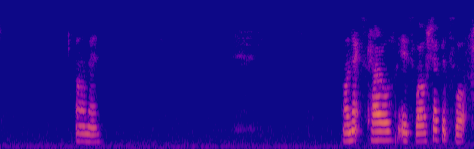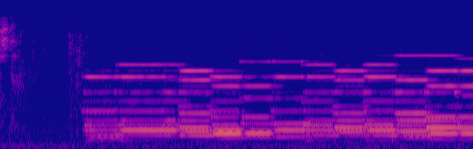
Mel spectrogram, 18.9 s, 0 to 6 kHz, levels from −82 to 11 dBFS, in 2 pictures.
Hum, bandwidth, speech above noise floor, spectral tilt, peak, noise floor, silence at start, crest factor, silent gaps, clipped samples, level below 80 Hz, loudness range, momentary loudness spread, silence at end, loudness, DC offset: none; 4.3 kHz; 39 dB; -4.5 dB/octave; -16 dBFS; -71 dBFS; 1.5 s; 22 dB; none; under 0.1%; -74 dBFS; 12 LU; 13 LU; 0 s; -36 LUFS; under 0.1%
